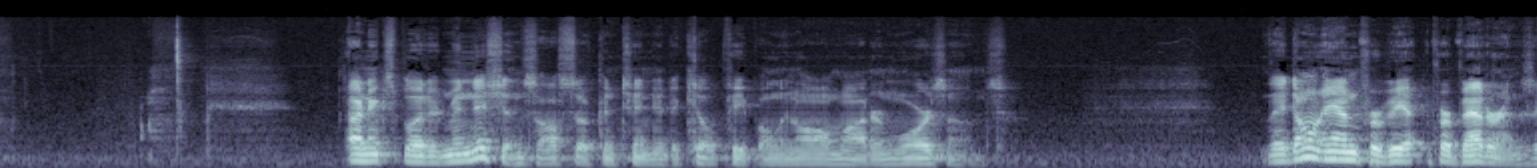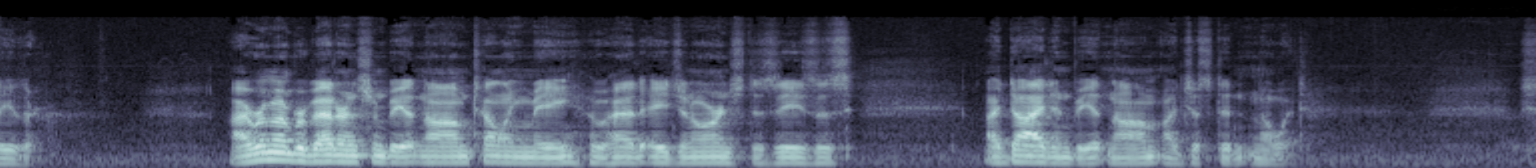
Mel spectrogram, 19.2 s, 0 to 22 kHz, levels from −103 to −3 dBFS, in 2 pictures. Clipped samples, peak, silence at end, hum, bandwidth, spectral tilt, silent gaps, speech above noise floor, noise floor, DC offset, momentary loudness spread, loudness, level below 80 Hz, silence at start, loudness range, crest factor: under 0.1%; -2 dBFS; 0 s; none; 15 kHz; -5.5 dB/octave; none; 36 dB; -60 dBFS; under 0.1%; 18 LU; -25 LUFS; -56 dBFS; 0.95 s; 10 LU; 24 dB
